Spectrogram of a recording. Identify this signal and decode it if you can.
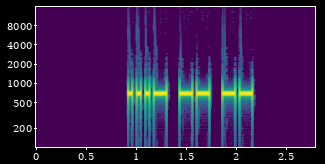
Morse code, heard as a keyed tone, about 28 wpm, 700 Hz. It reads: VMM
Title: USA Call Sign Postfixes - 3 Letters 28wpm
